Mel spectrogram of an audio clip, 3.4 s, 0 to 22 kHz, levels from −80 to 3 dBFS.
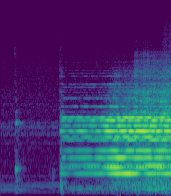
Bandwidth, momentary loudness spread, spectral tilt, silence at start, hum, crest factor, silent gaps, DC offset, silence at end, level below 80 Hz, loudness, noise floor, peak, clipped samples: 7.6 kHz; 19 LU; -4 dB/octave; 0.3 s; none; 14 dB; none; under 0.1%; 0 s; -66 dBFS; -10 LUFS; -55 dBFS; 0 dBFS; under 0.1%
